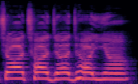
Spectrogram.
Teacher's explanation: जैसे च, छ, ज, झ, य, जिसमें सिर्फ तालु का स्पर्श कर रहा है। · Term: च वर्ग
